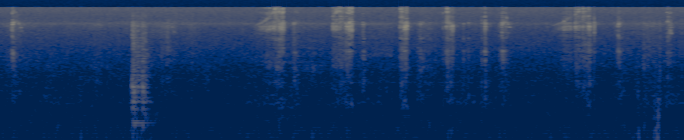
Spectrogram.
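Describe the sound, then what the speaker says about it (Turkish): Scissors snipping off excess fabric while sewing a zippered cloth pencil-case bag, heard as a few faint, sparse clicks and snips over quiet room tone with no talking. "Şimdi şu fazla gelen kısımları makasla keserim."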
